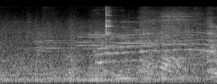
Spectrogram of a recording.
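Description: A metal spoon clinks against a china bowl.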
